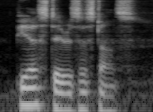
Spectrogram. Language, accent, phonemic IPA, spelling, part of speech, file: English, US, /piˈɛs də ɹəˈzɪs.tɑ̃s/, pièce de résistance, noun, En-us-pièce-de-résistance.ogg
- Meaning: 1. A masterpiece; the most memorable accomplishment of one’s career or lifetime 2. The chief dish at a dinner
